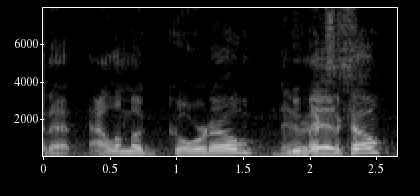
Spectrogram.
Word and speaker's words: Alamogordo: Alamogordo, There New it is. Mexico? Alamogordo, Okay, New Mexico.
